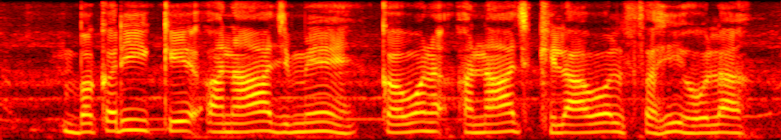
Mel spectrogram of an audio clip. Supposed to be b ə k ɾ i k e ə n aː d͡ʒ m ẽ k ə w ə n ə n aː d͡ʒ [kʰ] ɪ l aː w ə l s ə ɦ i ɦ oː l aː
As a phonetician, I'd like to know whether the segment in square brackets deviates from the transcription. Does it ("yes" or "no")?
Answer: no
